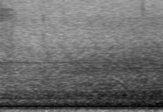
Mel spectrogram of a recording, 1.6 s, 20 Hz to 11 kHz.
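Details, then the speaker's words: Toyota Aqua hybrid heater blower after removing the squealing motor, impeller slightly damaged but not rubbing, at minus 22 °C outside; steady even hum with no squeal; normal heater blower fan. "никакого свиста ничего нету хотя там конечно крыльчатку попортил немного вот но ничто нигде не задевает все четко все работает"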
